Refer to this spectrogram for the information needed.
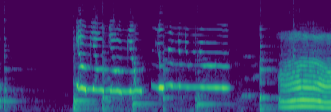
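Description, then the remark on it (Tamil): A child's voice imitates a cat's meowing, several drawn-out meows in quick succession, then a longer, wavering meow after a brief pause, fairly loud. “சரி பூனை சத்தமே கேட்கல எனக்கு பூனை எப்படி கத்தும்”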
